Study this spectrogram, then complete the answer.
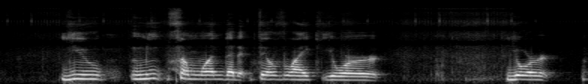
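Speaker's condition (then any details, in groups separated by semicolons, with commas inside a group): Cerebral palsy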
